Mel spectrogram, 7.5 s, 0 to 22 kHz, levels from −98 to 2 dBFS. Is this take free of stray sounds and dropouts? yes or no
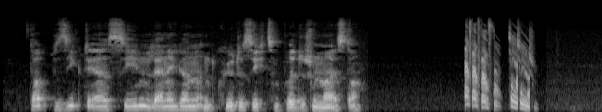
no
